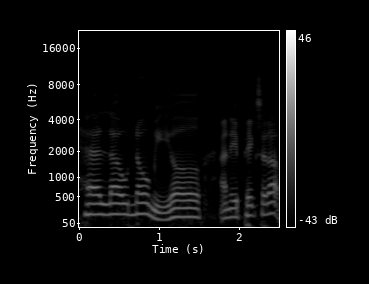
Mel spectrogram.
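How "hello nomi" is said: put-on Chinese accent with a higher voice. Retelling trying the greeting to Nomi again, say it in a Chinese accent. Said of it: "let me try with a Chinese accent".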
